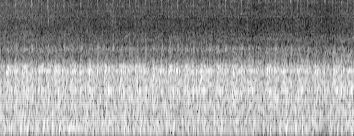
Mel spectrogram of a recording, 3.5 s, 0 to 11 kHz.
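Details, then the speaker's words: 2011 Kawasaki Vulcan 900 V-twin at idle after the pulley cover was removed: steady, even idle with a smooth, unbroken beat and no knocking, ticking or rattle; noise gone, normal idle. "a polia ao ar livre para ó cadê o barulho não existe mais barulho"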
